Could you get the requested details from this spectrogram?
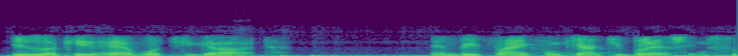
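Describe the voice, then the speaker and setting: A man's voice: low-pitched, steady tone, a little fast. A man calling in to a sports radio show over a phone line, blunt and rambling in a folksy way. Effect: heard over a phone line. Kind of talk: casual call-in opinion.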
